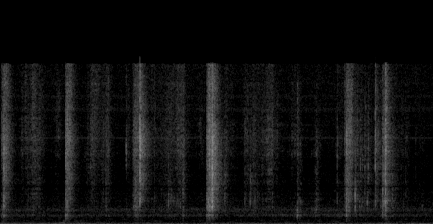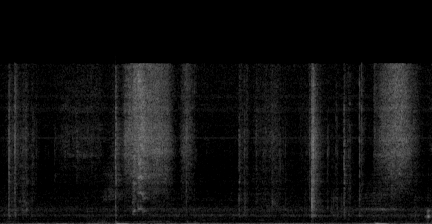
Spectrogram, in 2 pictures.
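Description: Tarot cards being shuffled by hand, a run of scattered soft clicks and snaps. Cards are then laid down on a wooden table, with a louder thump and slide about five and a half seconds in.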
